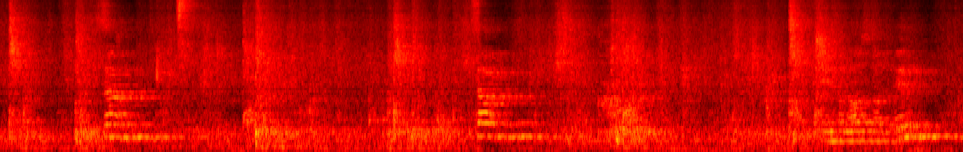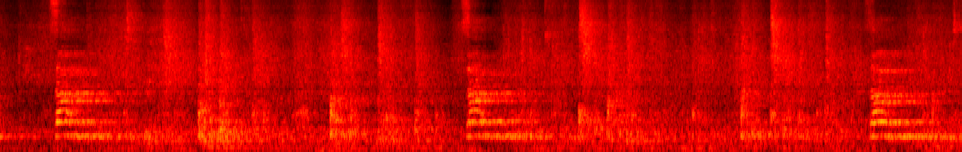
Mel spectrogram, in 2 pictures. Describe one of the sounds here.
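A man shouts short commands in an echoing room.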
